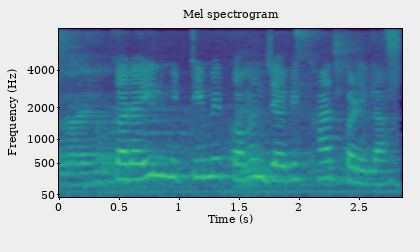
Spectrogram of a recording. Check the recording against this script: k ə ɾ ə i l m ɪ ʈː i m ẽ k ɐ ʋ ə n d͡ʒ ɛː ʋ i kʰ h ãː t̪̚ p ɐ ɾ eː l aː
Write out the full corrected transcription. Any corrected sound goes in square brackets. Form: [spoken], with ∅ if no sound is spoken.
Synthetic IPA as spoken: k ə ɾ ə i l m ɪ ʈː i m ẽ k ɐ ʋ ə n d͡ʒ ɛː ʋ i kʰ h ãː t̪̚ p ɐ [ɽ] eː l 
